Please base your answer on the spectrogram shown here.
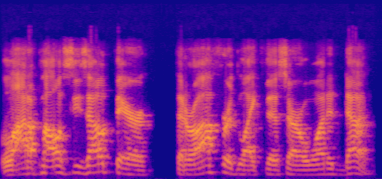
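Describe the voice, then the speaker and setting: A man's voice: mid-range voice, a little fast, bright, forceful tone. A middle-aged man with a congested, nasal voice, presenting a sales training webinar in a conversational way and often checking in with his listeners. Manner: upbeat, conversational, asks "right?" often. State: congested, sinus infection.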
